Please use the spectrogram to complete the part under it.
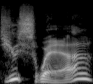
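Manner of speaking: put-on very slight, faint English accent. Quoting a woman on a show as she slips into a very slight English accent. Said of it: "she throws in a very slight English accent".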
